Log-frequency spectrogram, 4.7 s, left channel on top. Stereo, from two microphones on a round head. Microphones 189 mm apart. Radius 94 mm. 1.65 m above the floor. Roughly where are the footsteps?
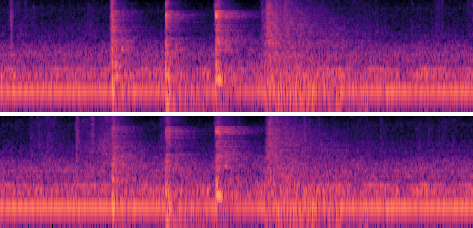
Left.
